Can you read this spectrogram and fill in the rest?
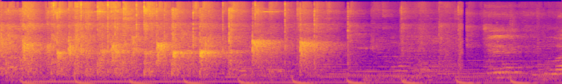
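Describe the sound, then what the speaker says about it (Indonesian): Applause in a vocational-school digital business classroom for a student, a run of sharp claps in a quick regular rhythm that thin out toward the end, with a faint voice underneath. "Silakan kita kasih aplaus kepada Deslinda."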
